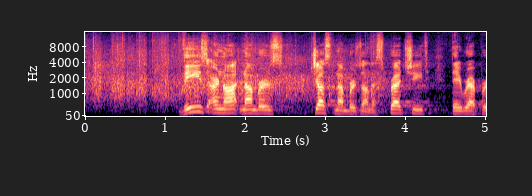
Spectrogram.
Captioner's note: applause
